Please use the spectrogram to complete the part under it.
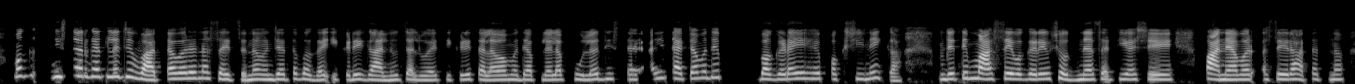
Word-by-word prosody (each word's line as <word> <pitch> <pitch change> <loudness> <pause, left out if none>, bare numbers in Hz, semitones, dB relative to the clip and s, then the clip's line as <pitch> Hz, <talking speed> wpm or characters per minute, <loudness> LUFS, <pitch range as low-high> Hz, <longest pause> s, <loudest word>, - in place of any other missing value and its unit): मग 380 +2 0 0.2
निसर्गातलं 360 -1 +2
जे 345 - +3
वातावरण 265 +7 +3
असायचं 235 -6 -1
ना, 230 - +2
म्हणजे 230 +1 +1
आता 235 +2 -3
बघा 205 -2 -2
इकडे 220 +1 -2
गाणं 205 0 +2
चालू 210 -4 -2
आहे, 200 0 -2
तिकडे 220 +2 -4
तलावामध्ये 215 +1 0
आपल्याला 215 +1 -2
फुलं 230 +1 -1
दिसतं 250 -2 -7
आहे. 225 - -3 0.2
आणि 290 +2 -4
त्याच्यामध्ये 280 +4 0 0.4
बगळे 240 0 +1 0.2
हे 265 - 0
पक्षी 245 +1 -6
नाही 285 +4 -2
का? 175 - -3 0.4
म्हणजे 235 +2 +2
ते 285 - +1
मासे 260 -2 +5
वगैरे 240 0 +1
शोधण्यासाठी 225 -1 0
असे 225 -1 0 0.3
पाण्यावर 225 -2 +6
असे 235 +1 0
राहतात 240 0 -2
ना, 230 +1 -3
235 Hz, 160 wpm, -21 LUFS, 220-260 Hz, 0.4 s, पाण्यावर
